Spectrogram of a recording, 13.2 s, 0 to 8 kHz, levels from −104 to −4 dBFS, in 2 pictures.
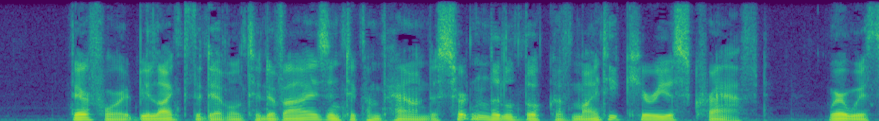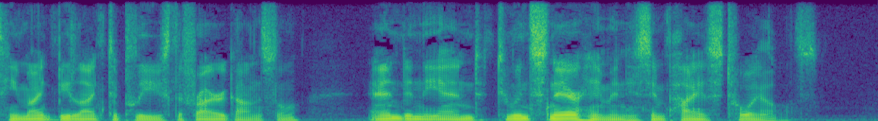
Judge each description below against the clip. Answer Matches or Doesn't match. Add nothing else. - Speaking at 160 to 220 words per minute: Matches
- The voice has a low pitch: Matches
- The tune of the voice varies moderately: Matches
